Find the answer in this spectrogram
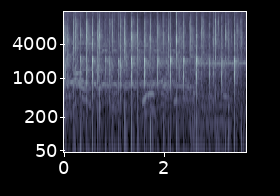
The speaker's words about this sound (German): Genau. An dieser Stelle würde ich sagen, gibt es einmal einen Applaus für die SWE-Beschäftigten hier.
